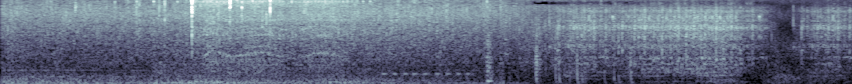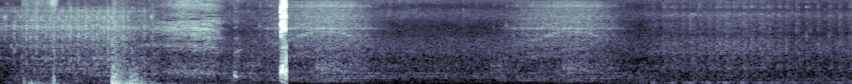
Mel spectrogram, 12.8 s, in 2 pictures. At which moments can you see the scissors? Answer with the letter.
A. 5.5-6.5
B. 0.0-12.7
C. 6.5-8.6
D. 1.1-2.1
D.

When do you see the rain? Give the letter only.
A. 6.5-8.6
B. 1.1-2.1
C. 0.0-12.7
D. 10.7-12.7
C.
